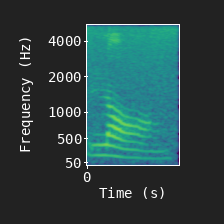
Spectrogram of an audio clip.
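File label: "long4", Cantonese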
